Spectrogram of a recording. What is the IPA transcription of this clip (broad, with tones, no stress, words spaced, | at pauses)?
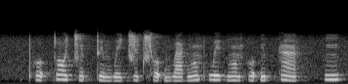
pʰo˨ʔt̪ɔ˥˧t͡ɕɔ̃˨k̚ t̪e˨˩mwe˨˩ t͡ɕɔ˧t͡ɕʰo˨ʔmwa˧ ɡɔ̃˦pʰwe˥˧ ɡɔ̃˥˧ ko˦ʔĩ˦p̚ kã˥˧ | ĩ˨˦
